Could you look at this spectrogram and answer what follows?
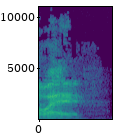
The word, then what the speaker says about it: Noé: How do you say his last name? That's something I feel like I fuck up all the time. – Noé. Gaspar Noé. – Yeah, I say I've said Jasper No so many times.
